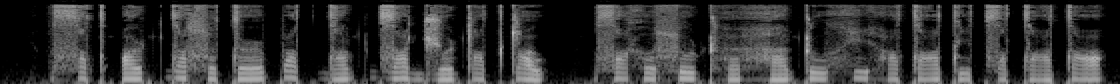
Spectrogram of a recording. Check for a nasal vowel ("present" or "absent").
absent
